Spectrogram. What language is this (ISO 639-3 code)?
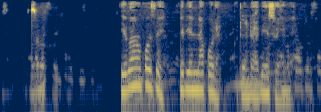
lug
